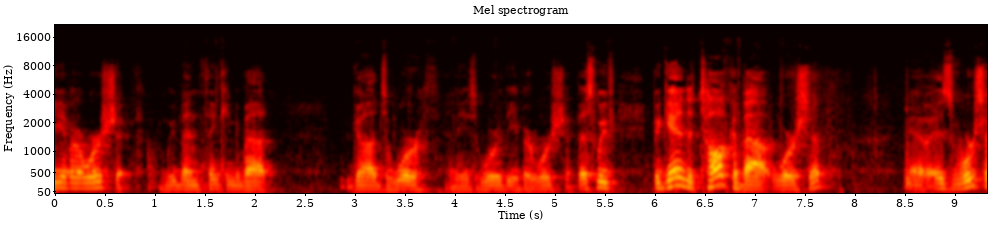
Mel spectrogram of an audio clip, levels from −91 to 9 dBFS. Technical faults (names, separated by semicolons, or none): none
